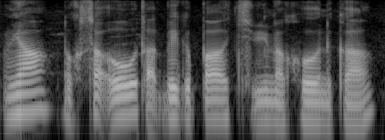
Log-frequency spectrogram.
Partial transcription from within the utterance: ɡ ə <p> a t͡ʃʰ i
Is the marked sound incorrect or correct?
correct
